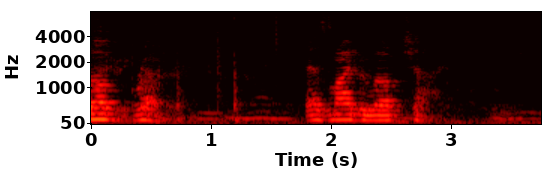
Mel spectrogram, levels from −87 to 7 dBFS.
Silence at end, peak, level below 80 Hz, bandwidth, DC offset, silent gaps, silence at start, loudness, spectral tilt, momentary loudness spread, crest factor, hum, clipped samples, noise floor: 0 s; -32 dBFS; -74 dBFS; 7.2 kHz; under 0.1%; none; 0 s; -49 LUFS; -8 dB/octave; 21 LU; 18 dB; none; under 0.1%; -69 dBFS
